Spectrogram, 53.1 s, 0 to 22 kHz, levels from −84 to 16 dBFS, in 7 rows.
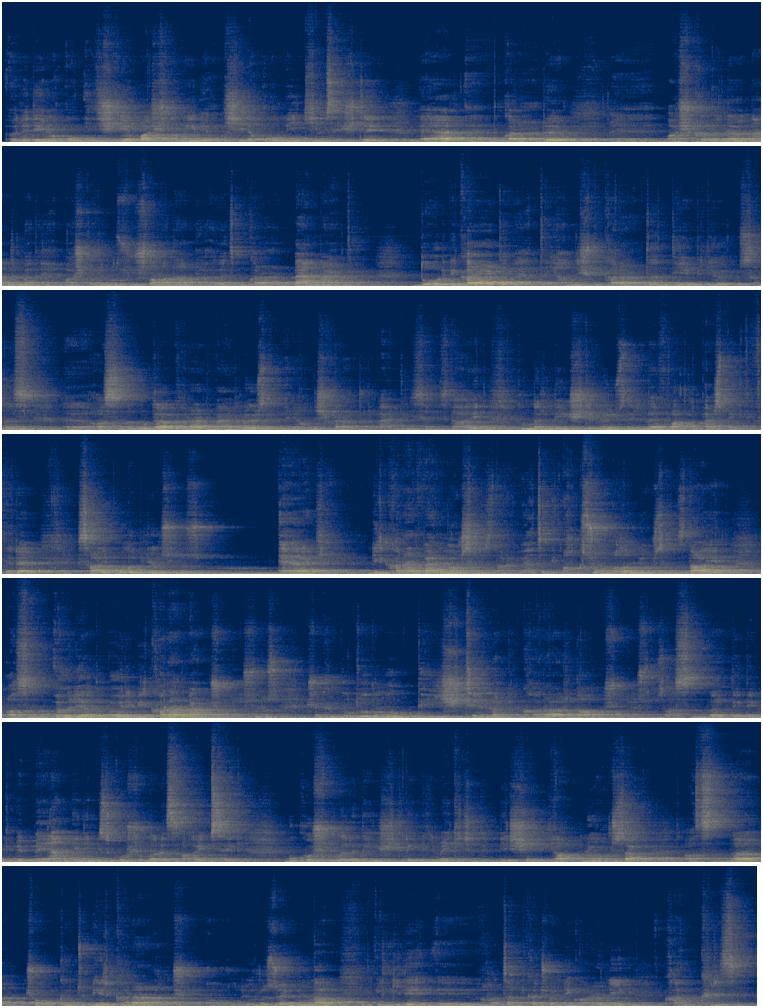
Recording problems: off-mic speech; far
room echo; noticeable; dies away in 1.3 s

